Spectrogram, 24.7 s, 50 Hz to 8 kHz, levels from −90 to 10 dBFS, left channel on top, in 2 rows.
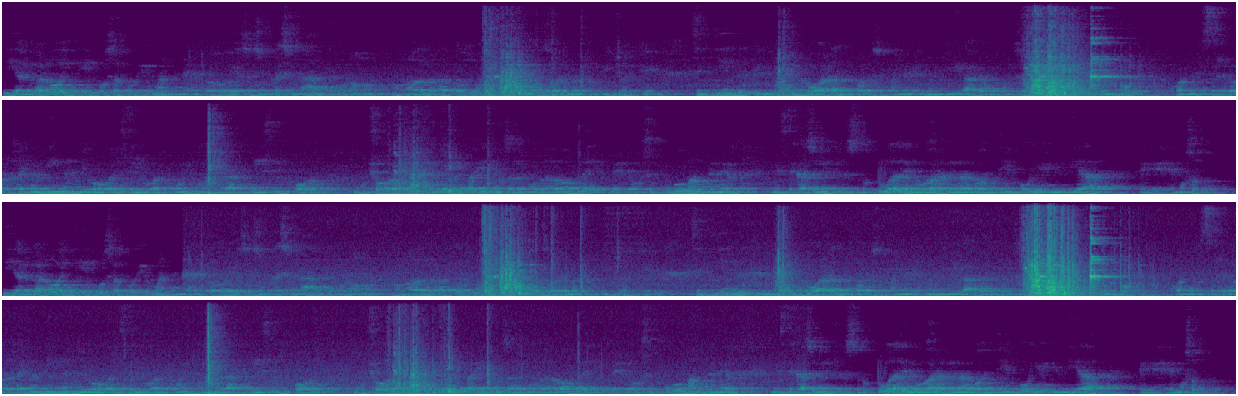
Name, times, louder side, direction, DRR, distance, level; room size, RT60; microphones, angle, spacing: voice 1, 0.0-24.3, equal, 85° right, -2 dB, 2.0 m, -44 dB
sound 1, 1.8-20.4, right 5 dB, 50° right, 0.5 m, -41 dB
11.0 x 7.5 x 8.8 m, 1.2 s
head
